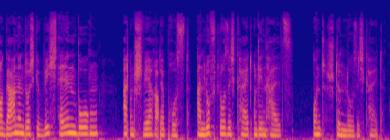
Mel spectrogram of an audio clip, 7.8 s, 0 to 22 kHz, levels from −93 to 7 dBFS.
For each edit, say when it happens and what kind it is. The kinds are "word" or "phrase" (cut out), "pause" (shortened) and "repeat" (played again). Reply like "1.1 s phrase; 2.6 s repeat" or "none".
1.1 s word; 2.5 s word; 3.2 s word; 3.8 s pause; 5.2 s phrase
